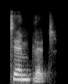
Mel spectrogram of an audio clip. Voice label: "templet", Indian

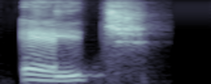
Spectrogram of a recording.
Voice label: "etch", Indian

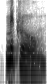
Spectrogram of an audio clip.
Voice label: "Nichrome", Indian

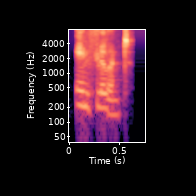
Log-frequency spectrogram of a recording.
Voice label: "influent", Indian

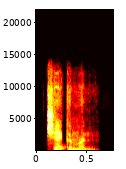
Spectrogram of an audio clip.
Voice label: "checkerman", Indian

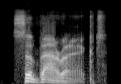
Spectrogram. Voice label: "suberect", British

